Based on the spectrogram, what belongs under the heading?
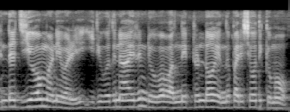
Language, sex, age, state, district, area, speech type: Malayalam, male, 18-30, Kerala, Kasaragod, rural, read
